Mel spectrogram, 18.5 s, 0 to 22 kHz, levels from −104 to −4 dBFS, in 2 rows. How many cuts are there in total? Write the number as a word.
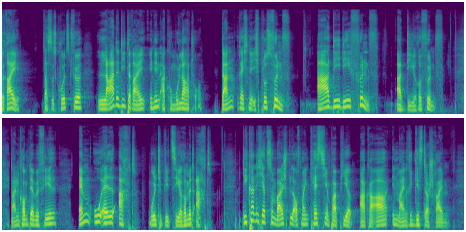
two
